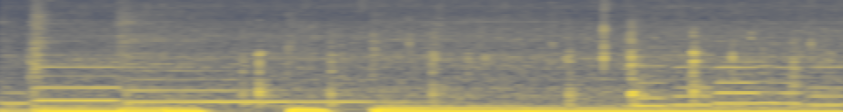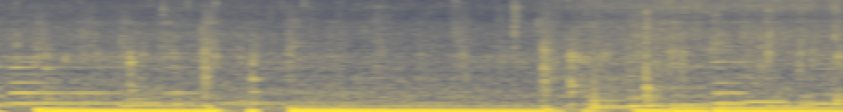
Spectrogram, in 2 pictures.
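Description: Mashed boiled potatoes frying with onion and green chili in a kadai for a dhaba-style aloo paratha filling: a loud, steady sizzle broken by short gaps and scrapes of stirring, with no talking.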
